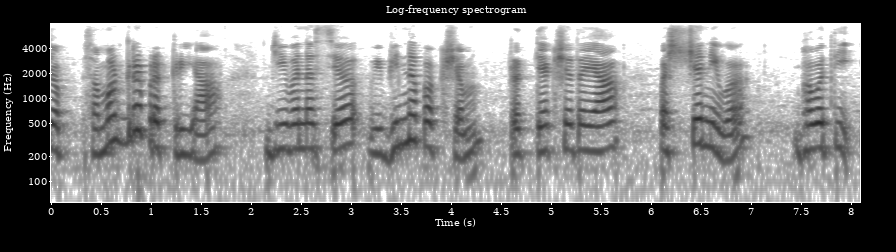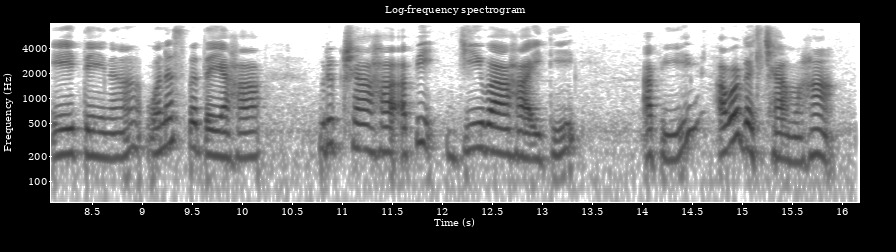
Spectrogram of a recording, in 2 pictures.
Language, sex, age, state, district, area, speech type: Sanskrit, female, 45-60, Karnataka, Belgaum, urban, spontaneous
